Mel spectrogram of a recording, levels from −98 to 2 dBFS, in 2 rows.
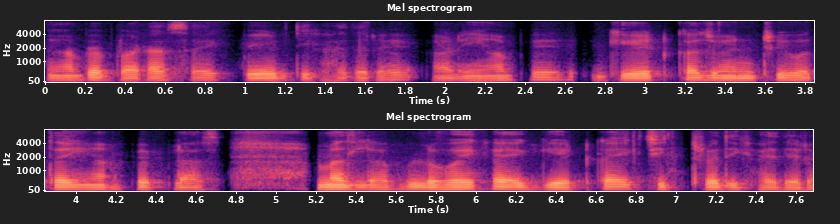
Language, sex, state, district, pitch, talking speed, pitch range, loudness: Hindi, male, Haryana, Charkhi Dadri, 105 Hz, 265 wpm, 100-110 Hz, -22 LUFS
